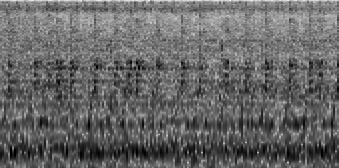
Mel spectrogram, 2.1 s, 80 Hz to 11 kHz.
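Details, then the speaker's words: IBM PC 5150 MFM hard drive, showing up as drive D, during a SpinRite 2 surface analysis: dense, rapid buzzing chatter of heads stepping without pause, loud but even; the drive seeks hard yet performs well. "that's very loud it's performing pretty well though"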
